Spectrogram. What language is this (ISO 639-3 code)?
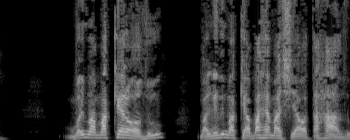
kik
